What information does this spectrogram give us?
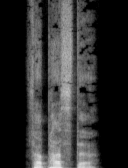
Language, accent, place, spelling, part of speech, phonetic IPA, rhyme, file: German, Germany, Berlin, verpasste, adjective / verb, [fɛɐ̯ˈpastə], -astə, De-verpasste.ogg
- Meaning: inflection of verpassen: 1. first/third-person singular preterite 2. first/third-person singular subjunctive II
